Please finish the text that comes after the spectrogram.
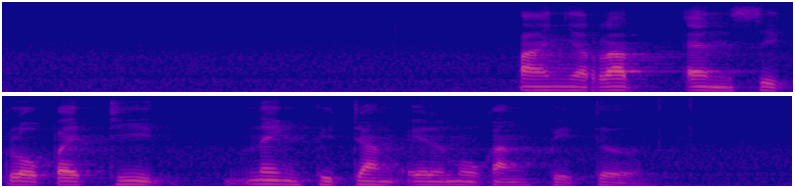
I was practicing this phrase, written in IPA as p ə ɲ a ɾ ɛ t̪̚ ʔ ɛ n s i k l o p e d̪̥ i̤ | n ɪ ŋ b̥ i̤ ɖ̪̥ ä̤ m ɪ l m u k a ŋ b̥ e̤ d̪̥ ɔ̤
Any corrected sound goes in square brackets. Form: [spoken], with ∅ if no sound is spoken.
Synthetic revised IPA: p [a] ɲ [ə] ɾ [a] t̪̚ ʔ ɛ n s i k l o p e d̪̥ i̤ | n ɪ ŋ b̥ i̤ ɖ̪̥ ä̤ [ŋ] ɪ l m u k a ŋ b̥ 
